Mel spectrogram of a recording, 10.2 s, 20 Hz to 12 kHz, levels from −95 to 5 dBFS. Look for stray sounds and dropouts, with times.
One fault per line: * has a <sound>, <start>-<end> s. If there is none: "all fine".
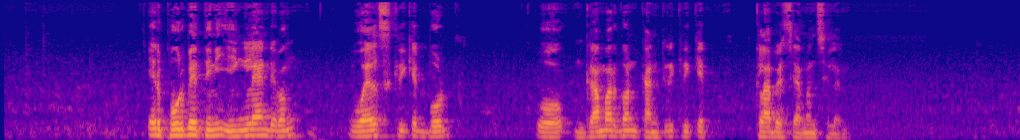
all fine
